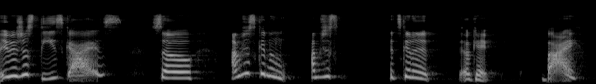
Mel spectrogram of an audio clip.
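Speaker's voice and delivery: high, hurried, nervous, faltering bat voice.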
